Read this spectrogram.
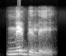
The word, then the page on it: nebuly: Indian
